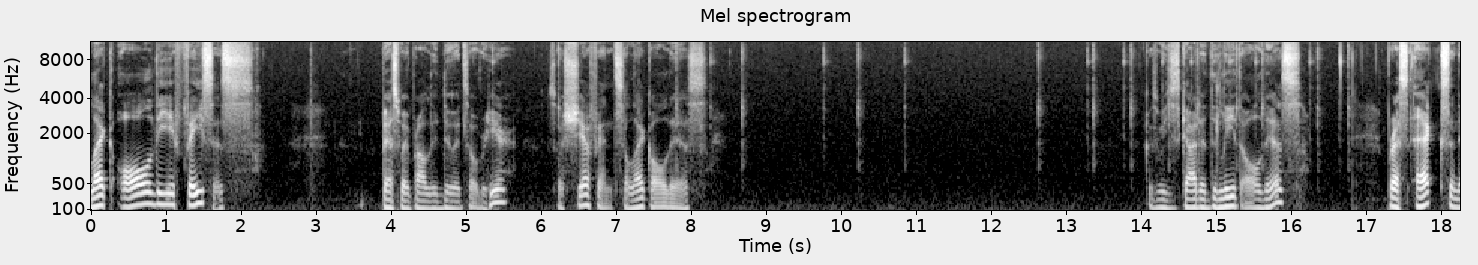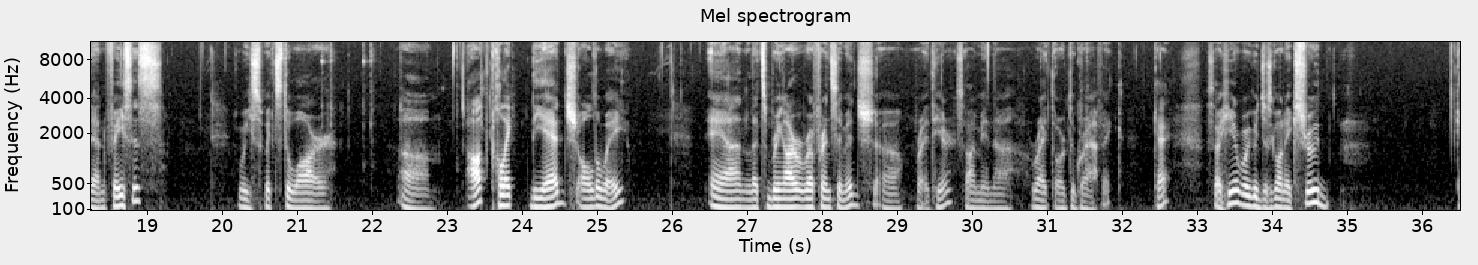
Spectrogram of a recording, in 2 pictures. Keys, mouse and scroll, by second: 1.4 middle click, 3.5 KP_3, 4.3 scroll up 2, 5.3 shift+click, 7.0 shift+click, 8.2 shift+click, 9.7 shift+click, 10.3-13.3 shift+drag, 13.3 shift+middle click, 13.7 shift+click, 13.8 shift+middle click, 14.3 shift+click, 14.6 shift+click, 15.1 shift+click, 15.5 shift+click, 15.8 shift+click, 16.2 shift+click, 16.6 shift+click, 17.6 x, 19.1-20.7 middle drag, 20.7 2, 21.3 click, 21.8 alt+click, 22.3 middle click, 24.5 middle click, 25.9 KP_3, 28.1 /, 30.9 shift+middle click, 34.4 e, 36.0-36.5 middle drag.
